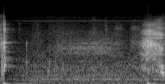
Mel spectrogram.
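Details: Infant girl being played with gives one sharp, brief catch of breath, a single infant hiccup.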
